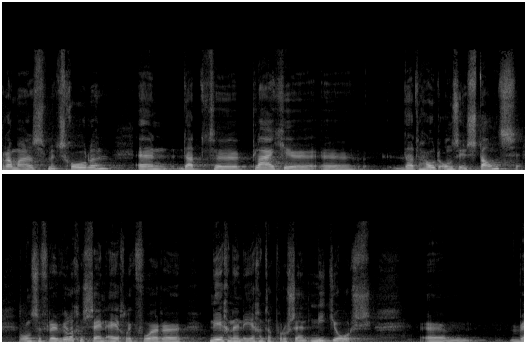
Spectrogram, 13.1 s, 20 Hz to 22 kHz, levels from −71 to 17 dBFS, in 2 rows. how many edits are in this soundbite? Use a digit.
1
